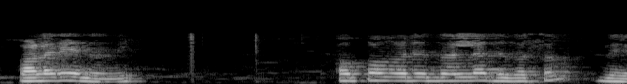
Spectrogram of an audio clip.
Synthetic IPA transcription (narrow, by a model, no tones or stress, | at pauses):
ʋɐɭɐɾe̞nɐnːi | opːɐmo̞ɾunɐlːɐd̪iʋɐsɐm | neː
